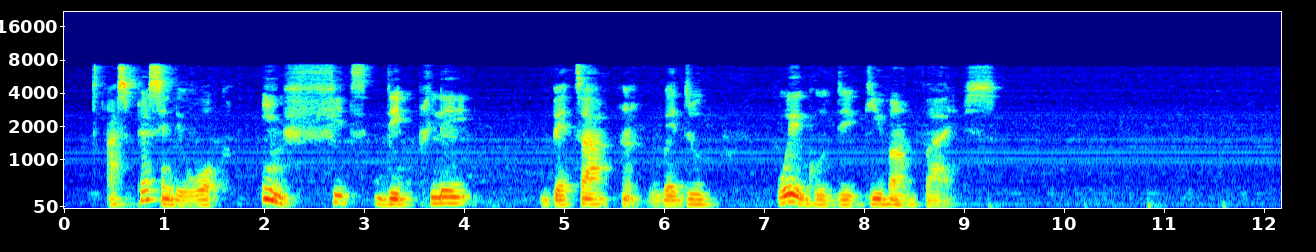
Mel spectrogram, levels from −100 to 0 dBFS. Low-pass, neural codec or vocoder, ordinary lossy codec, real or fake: 7.2 kHz; none; none; real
